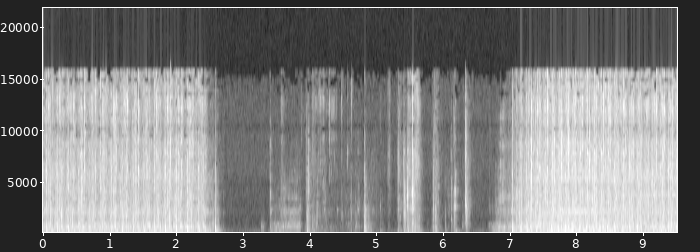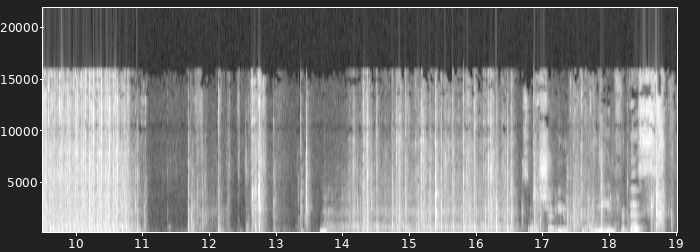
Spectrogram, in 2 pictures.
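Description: Sewing machine stitching a card project, loud close bursts of fast mechanical whirring in several runs separated by pauses where a person talks.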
